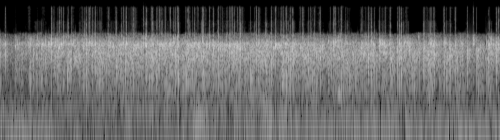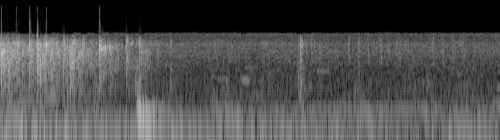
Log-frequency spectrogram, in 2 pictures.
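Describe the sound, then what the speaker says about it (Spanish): Audience applause at an evening poetry reading, dense steady clapping for about six seconds that then thins out and fades into quiet. "Un aplauso, por favor."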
